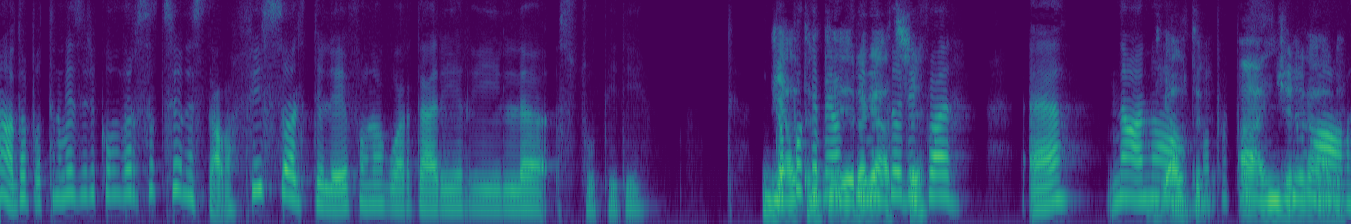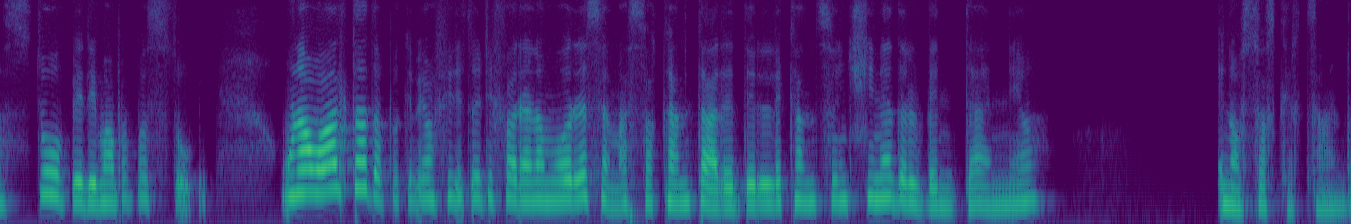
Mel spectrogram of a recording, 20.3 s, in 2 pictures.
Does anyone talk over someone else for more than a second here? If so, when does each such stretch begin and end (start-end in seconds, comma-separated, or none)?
5.7-7.0, 8.6-10.2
